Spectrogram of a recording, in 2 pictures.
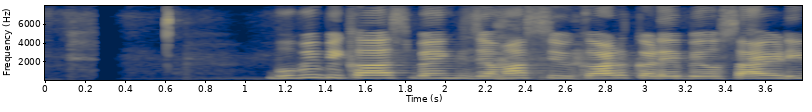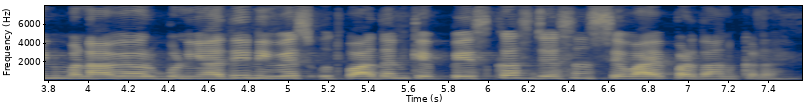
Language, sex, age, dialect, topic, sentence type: Magahi, female, 56-60, Western, banking, statement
